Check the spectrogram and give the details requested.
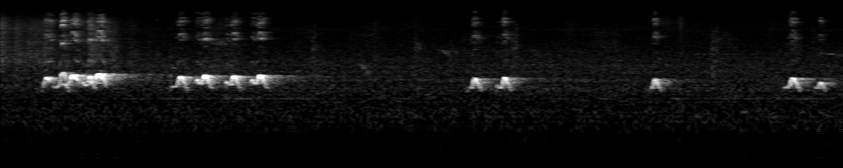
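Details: Two Asian koels singing and playing with each other: short, clear, whistled two-note phrases near one pitch, given in loose bursts of two to four with pauses of about a second between groups.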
